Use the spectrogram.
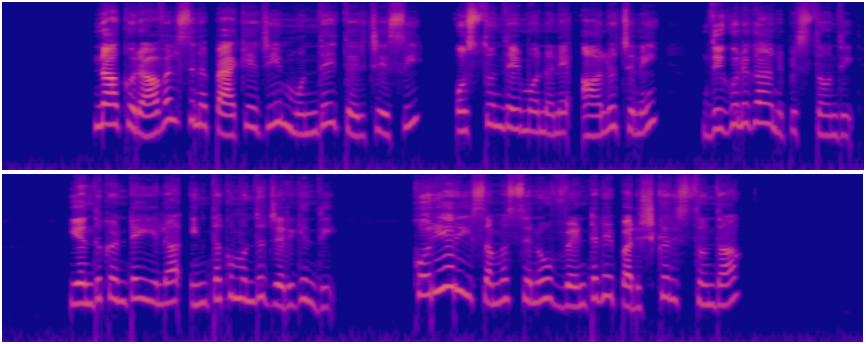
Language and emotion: Telugu, fearful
